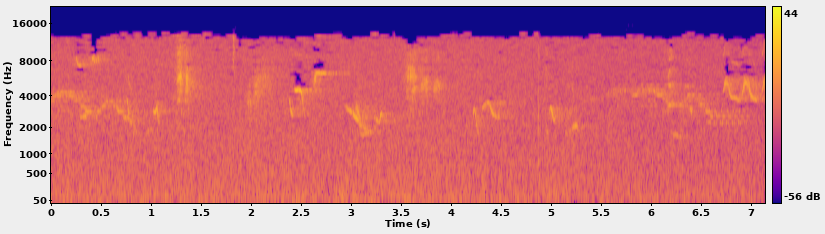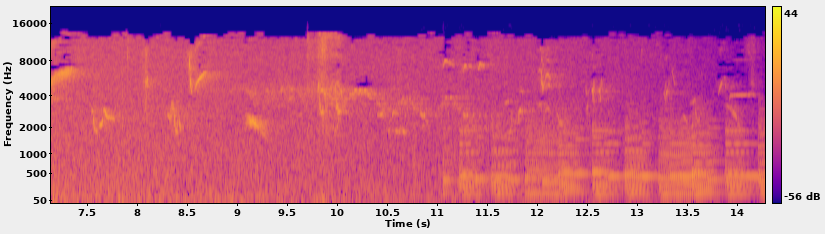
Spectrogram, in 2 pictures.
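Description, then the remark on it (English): Several birds sing and chirp in quick, high-pitched bursts over a steady hiss of background noise; near the end, sustained musical tones start up beneath the birdsong. “They see whatever the inner time is, and each morning, rain or shine, they sing.”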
